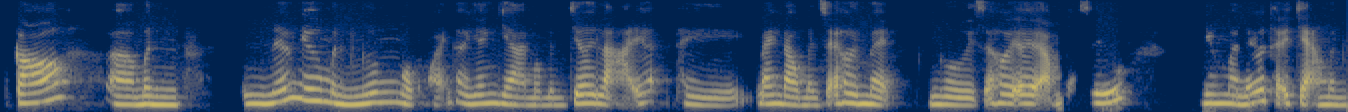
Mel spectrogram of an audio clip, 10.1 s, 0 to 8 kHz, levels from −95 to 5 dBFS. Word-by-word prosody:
Có, 265 +9 +5 0.3
ờ, 220 - -1
mình, 210 -1 +4 0.5
ừm, 235 0 +2
nếu 300 +9 +2
như 320 -4 +3
mình 230 -7 +2
ngưng 270 +3 0
một 215 -5 -1
khoảng - - -10
thời 265 -5 -2
gian 240 +2 0
dài 215 -3 0
mà 195 0 -7
mình 195 0 -8
chơi 240 +2 +3
lại 220 - -2
á 285 - -5 0.2
thì 230 - -6 0.5
ban 235 -1 +1
đầu 215 -2 +3
mình 195 -1 -5
sẽ 220 - -2
hơi 245 -1 +2
mệt, 220 -4 +3 0.3
người 205 -3 -1
sẽ - - -4
hơi 245 +1 +1
ê 240 - +4
ẩm - - +3
một - - -21
xíu. 260 +8 +3 0.6
Nhưng 240 0 +2
mà 230 - +1
nếu 230 +7 +2
thể - - +1
trạng 210 - +1
mình 200 -1 -2
235 Hz, 225 wpm, -23 LUFS, 210-255 Hz, 0.6 s, Có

